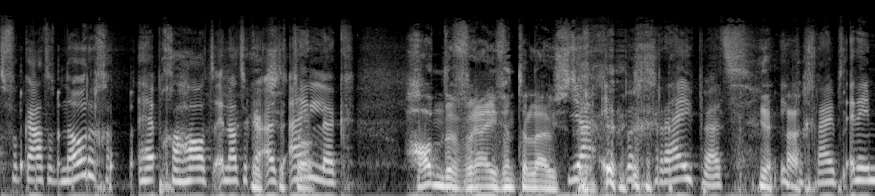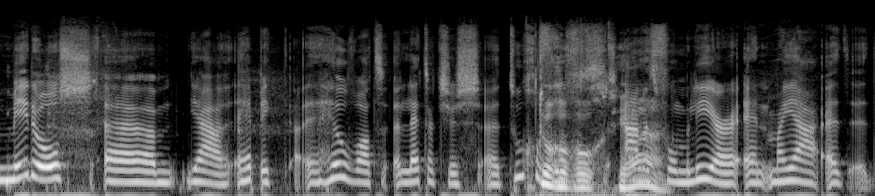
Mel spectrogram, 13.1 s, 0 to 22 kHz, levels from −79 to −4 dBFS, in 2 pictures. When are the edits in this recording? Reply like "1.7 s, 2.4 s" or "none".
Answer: none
